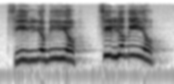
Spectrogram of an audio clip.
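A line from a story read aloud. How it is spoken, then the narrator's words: King shouting. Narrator (Italian): gridò il re Egeo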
